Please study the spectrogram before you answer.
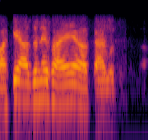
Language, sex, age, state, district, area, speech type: Marathi, male, 18-30, Maharashtra, Thane, urban, conversation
